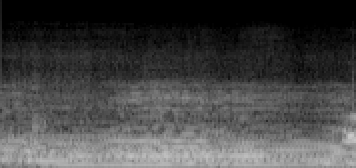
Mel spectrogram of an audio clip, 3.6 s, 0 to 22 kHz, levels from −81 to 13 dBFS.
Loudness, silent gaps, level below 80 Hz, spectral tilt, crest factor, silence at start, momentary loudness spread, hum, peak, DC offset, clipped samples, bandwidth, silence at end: -16 LUFS; none; -42 dBFS; -9.5 dB/octave; 14 dB; 0 s; 5 LU; none; 0 dBFS; under 0.1%; under 0.1%; 7.8 kHz; 0 s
